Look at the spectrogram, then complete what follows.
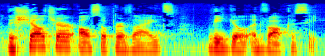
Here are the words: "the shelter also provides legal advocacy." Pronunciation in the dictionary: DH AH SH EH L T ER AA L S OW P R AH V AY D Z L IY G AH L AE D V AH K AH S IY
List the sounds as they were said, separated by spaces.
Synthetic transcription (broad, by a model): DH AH SH EH L T ER AA L S OW P R AH V AY D Z L IY G AH L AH D V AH K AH S IY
